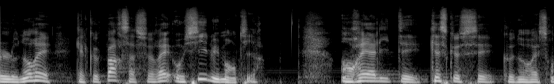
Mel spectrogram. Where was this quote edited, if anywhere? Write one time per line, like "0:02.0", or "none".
0:04.3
